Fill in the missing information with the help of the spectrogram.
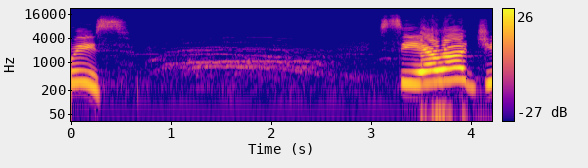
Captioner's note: audience cheering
